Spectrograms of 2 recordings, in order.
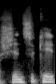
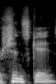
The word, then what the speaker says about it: Shinsuke: so cool they allowed shinuk to do that or shinsuke sorry for adding the extra s syllable but I really like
